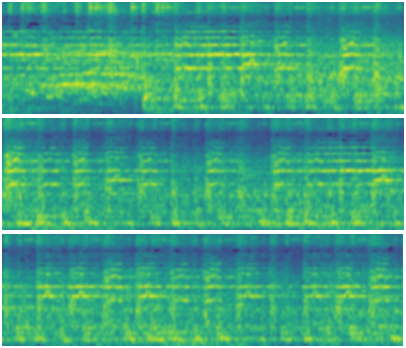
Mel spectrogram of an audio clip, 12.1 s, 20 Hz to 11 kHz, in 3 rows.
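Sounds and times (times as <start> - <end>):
loud stage-show music over pa: 0.0 - 12.0.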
